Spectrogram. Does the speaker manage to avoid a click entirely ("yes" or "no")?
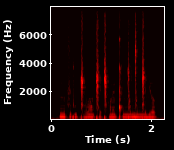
no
